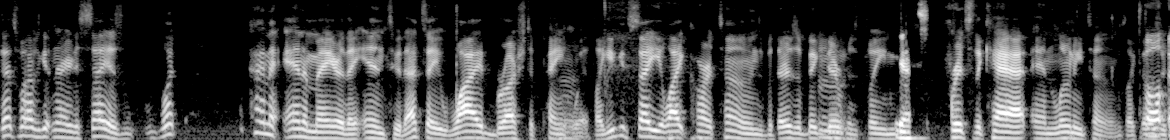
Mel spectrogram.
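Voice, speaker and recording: A man with a rural Southern US accent speaks at a medium pitch with lively intonation. The sound is dry and close, with no echo. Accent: American Southern, rural drawl. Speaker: podcast co-host.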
